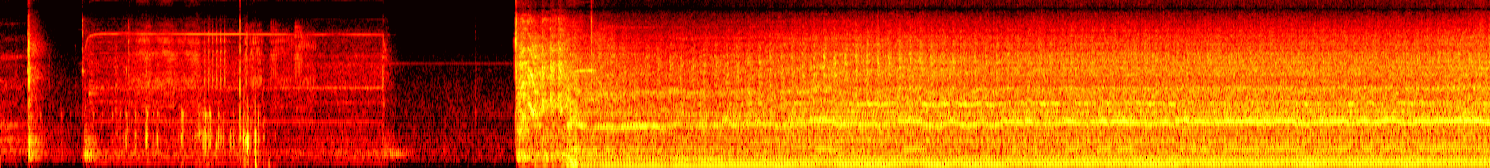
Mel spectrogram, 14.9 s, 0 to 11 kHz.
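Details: 2024 Yamaha FJR1300ES at 960 km, started after first oil change: catches on the starter and settles into a smooth, steady, even idle with no knocks or ticks; normal.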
